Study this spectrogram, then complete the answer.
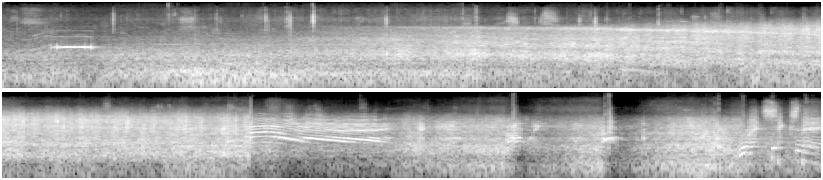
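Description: RAF Red Arrows jets roaring overhead in inverted mirror formation at an air show, a loud sustained engine rumble that sweeps past and fades, followed by crowd noise and faint commentary.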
